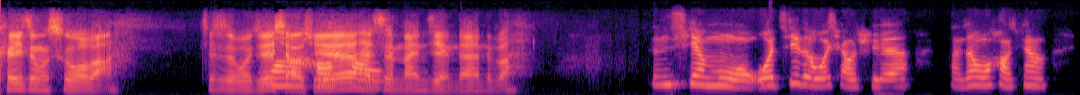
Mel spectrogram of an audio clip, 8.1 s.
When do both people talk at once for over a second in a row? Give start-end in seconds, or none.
1.9-3.2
